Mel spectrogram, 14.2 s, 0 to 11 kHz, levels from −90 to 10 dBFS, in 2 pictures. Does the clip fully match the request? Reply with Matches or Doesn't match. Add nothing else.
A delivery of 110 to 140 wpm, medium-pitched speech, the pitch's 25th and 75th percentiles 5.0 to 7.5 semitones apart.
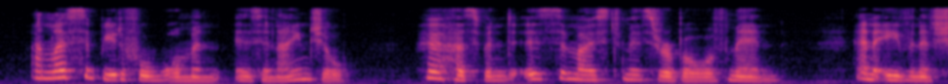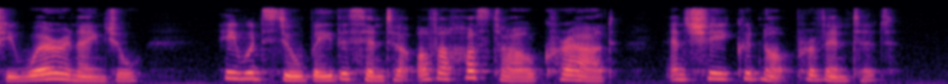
Doesn't match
